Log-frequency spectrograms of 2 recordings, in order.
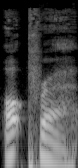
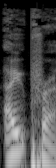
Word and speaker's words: Oprah: has a cameo um you've got opera oprah however you want to pronounce it i say opera because i'm from the uk yeah um but you'll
